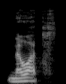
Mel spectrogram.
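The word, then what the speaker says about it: Nahuatl: pronounced it, which is Noat. And the the TL makes us sound like a bus coming to a stop.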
